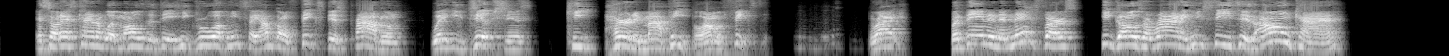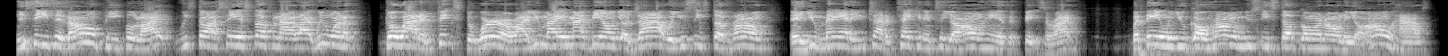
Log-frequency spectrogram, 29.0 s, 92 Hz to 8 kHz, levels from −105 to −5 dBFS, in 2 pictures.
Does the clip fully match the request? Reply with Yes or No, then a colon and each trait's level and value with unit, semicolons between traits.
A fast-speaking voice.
Yes: fast, 235 wpm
